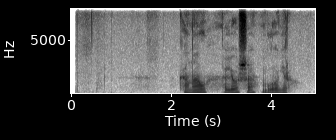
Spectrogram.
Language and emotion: Russian, neutral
